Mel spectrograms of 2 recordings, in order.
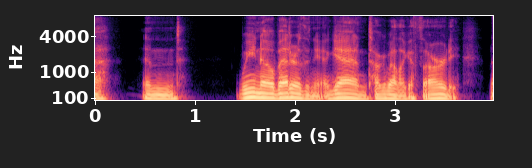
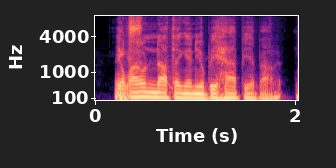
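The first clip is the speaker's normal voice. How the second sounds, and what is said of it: Imitates another person's accent, poorly. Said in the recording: “You just have Klaus Schwab saying, this is the way the world's going to be. And terrible accent there”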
